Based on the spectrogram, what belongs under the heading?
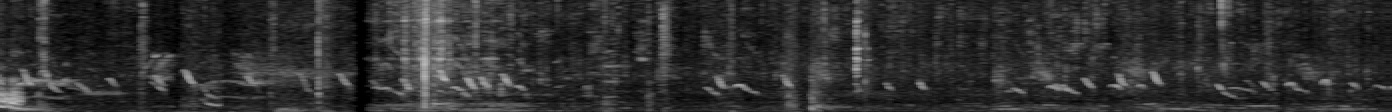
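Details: Grey francolin chicks calling with quick, thin, high peeps, overlapping and irregular, with faint rustling and a few louder knocks in the background.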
